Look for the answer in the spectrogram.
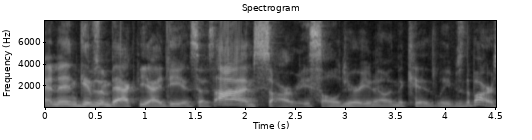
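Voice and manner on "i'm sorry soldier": good-natured, playful teasing tone. Retelling a bar scene where Sam busts a kid's fake ID: imitating Sam teasing playfully. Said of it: "Sam is busting him in this really playful way".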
